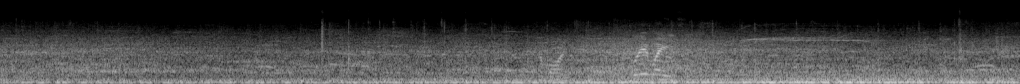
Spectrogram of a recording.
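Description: Football stadium crowd noise from the stands during open play: a steady hubbub of fans, swelling a little, with a few short shouts from nearby spectators about six to seven seconds in.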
